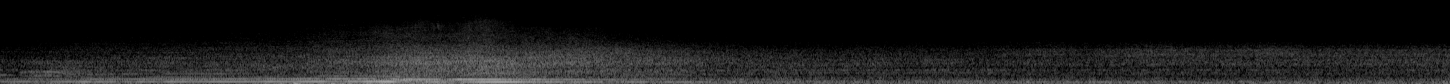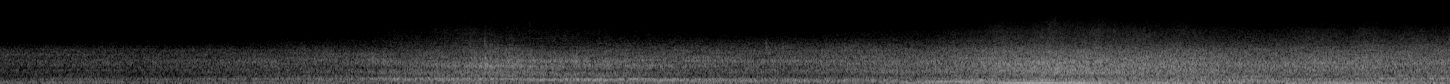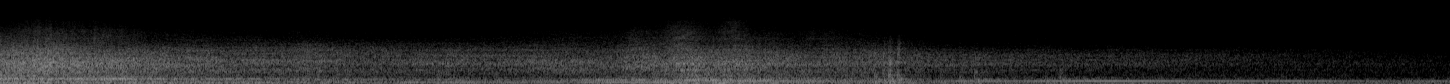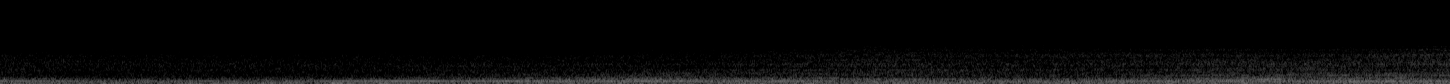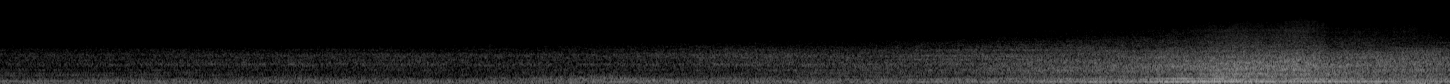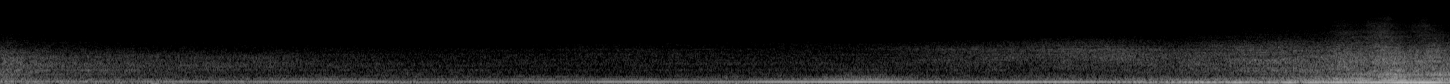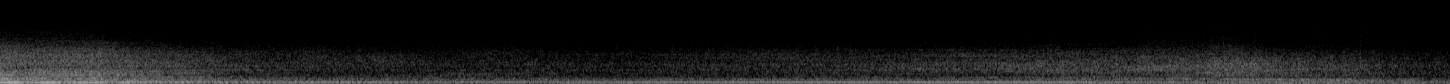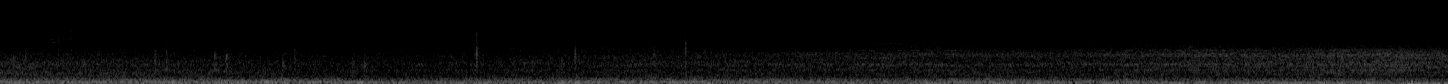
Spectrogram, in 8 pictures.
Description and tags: Street noise recording with a shot gun mic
